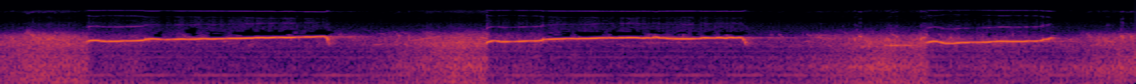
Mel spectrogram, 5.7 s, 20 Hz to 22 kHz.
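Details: Off the Decorah nest in late April 2016, the female bald eagle calls while her mate feeds the eaglets. Three long, high whistles, each sliding gently upward and lasting around a second, come about two seconds apart.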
